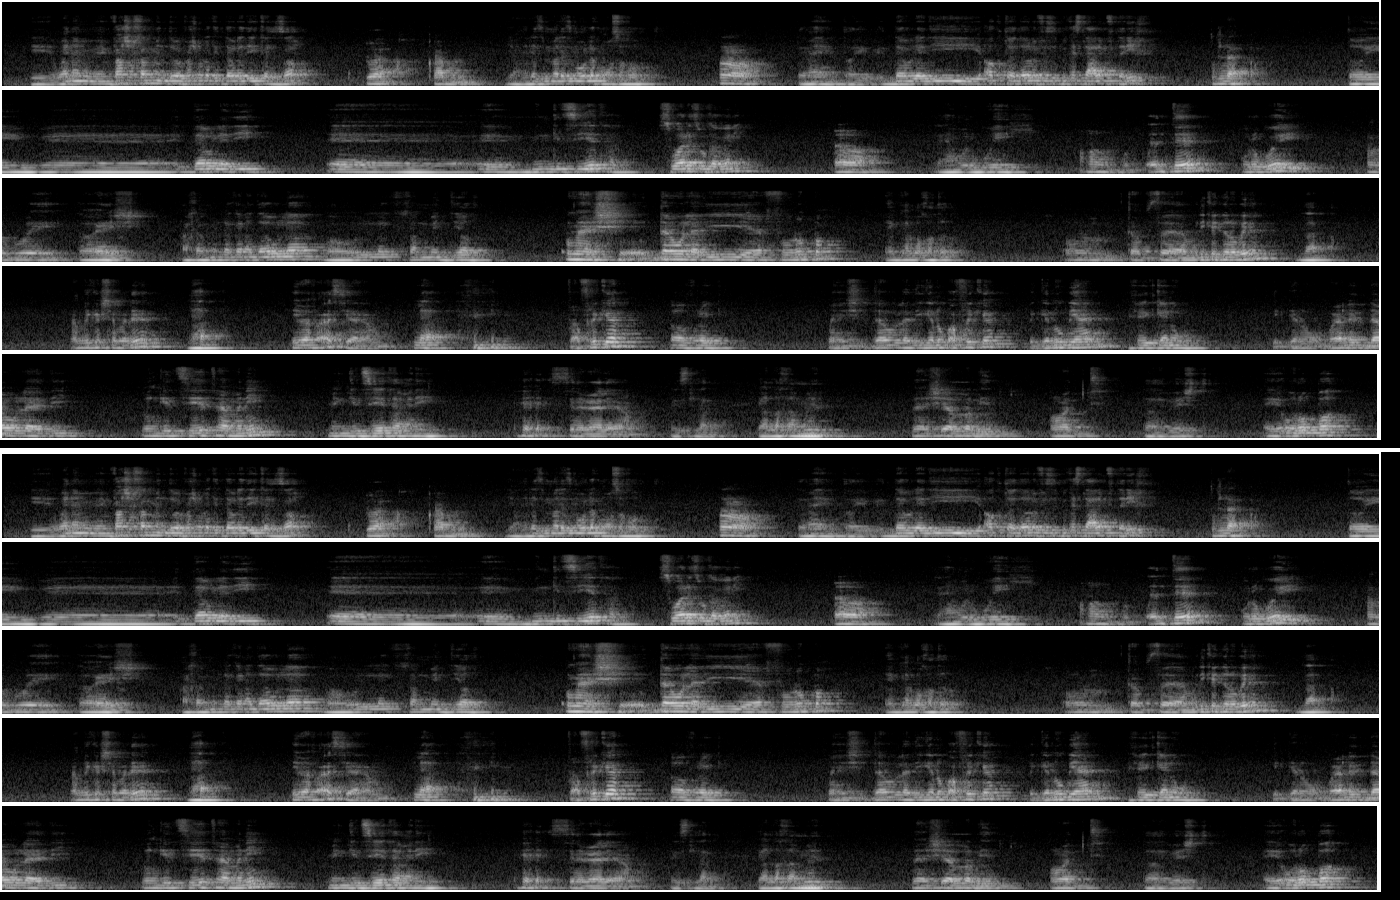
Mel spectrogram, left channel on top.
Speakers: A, on the right (about 55°); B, on the right (about 30°).
A: وأنا ما ينفعش أخمن دول ما ينفعش أقول لك الدولة دي كذا صح؟
B: لا خمن
A: يعني لازم لازم أقول لك مواصفات
B: اه
A: تمام طيب الدولة دي أكتر دولة فازت بكأس العالم في التاريخ
B: لا
A: طيب آه، الدولة دي آه، آه، من جنسيتها سواريز وكافاني
B: اه
A: تمام أوروجواي
B: أرجو- قلت ايه
A: أوروجواي
B: أرجواي
A: طيب
B: ماشي
A: يلا هخمن لك أنا دولة وهقول لك خمنت يلا
B: ماشي الدولة دي في أوروبا
A: إجابة خاطئة
B: أم، طب في أمريكا الجنوبية
A: لا
B: أمريكا الشمالية
A: لا
B: يبقى في آسيا يا عم
A: لا <laughs>
B: في أفريقيا
A: في أفريقيا
B: ماشي الدولة دي جنوب أفريقيا في الجنوب يعني
A: في الجنوب
B: في الجنوب هل الدولة دي من جنسيتها مني
A: من جنسيتها من إيه
B: <laughs> السنغال يا عم
A: تسلم يلا خمن
B: <laughs>
A: انت.
B: ماشي يلا بينا ودي
A: طيب قشطة إيه، أوروبا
